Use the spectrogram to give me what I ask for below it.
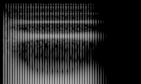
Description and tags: Music Note 4
Tags:
music note sample atmosphere stab musicbox Ace Piano Ambiance stabs Loop 5 this Random samples Recording Recording sound effect Erokia Erokia electronic live three fruity pack dj electronica loops substep Wobbles Wobbles beautiful pretty Dub one shot one LFO effects effects wobble wobble noise dubstep sub
5, Ace, Ambiance, atmosphere, dj, effect, electronic, electronica, Erokia, fruity, live, Loop, music, musicbox, note, pack, Piano, Random, Recording, sample, samples, sound, stab, stabs, this, three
